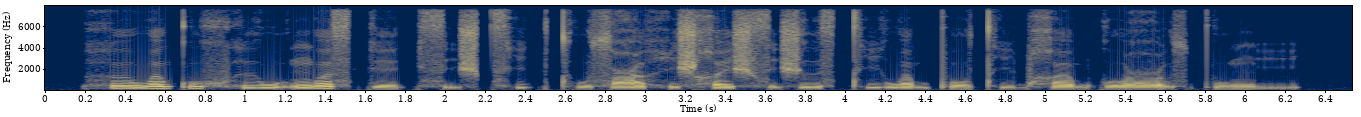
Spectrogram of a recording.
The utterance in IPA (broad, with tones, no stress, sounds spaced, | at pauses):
h ɵː˧ w ɐ˦˥ kʷʼ ɨ˦˥ xʷ h ɨ˧ w ṵ˧ ŋʷ ɐː˦˥ s k eː˨˩˦ k s ḭ˨˩˦ ʃ t͡sʰ i˦˥ k tʰ u˨˩˦ s ʕ ɐ˧ h i˧ ʃ χ eː˦˥ ʃ s ḭ˧ ʃ ɨː˦˥ s tʰ i˦˥ w ɐ˦˥ b pʼ o˨˩˦ tʰ i˧ b χ ɐː˦˥ b k o˦˥ ʕ ṵ˦˥ s pʼ u˧ ŋ ḭ˦˥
